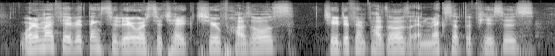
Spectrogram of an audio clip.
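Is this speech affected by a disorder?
Yes: cerebral palsy; oxygen deprivation at birth.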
